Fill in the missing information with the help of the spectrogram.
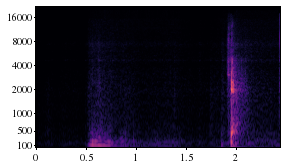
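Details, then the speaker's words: A female dog asleep on the floor snores very loudly in the background of a recording. "I do apologise if you can hear snoring in the background. The dog is asleep on the floor, and she is a very loud snorer."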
